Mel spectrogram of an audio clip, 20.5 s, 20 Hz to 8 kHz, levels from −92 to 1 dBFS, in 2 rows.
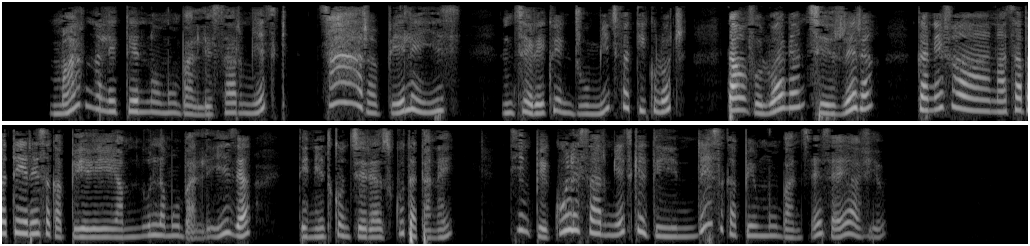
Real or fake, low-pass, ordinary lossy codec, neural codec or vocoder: real; 7.2 kHz; MP3, 32 kbps; none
